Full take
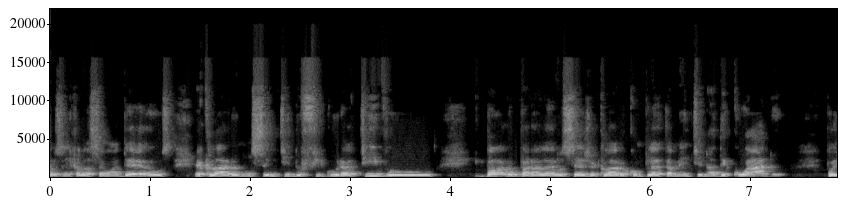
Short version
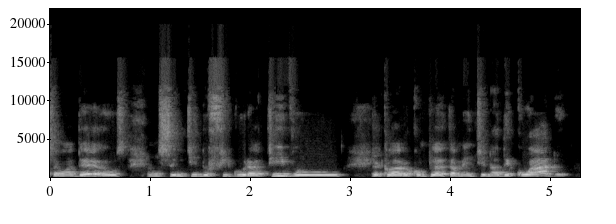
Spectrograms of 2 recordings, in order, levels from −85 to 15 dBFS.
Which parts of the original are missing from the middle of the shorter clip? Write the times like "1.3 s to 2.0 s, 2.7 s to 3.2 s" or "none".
1.4 s to 1.9 s, 4.1 s to 5.4 s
